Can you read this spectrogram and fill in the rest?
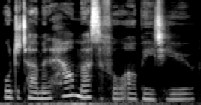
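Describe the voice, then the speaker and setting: A woman voicing a sadistic, seductive dark elf noblewoman in an ASMR roleplay, mostly in a breathy, deliberate, imperious whisper close to the microphone. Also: lowish voice, lively intonation. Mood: fascinated, teasing. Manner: slow, deliberate, imperious and teasing.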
